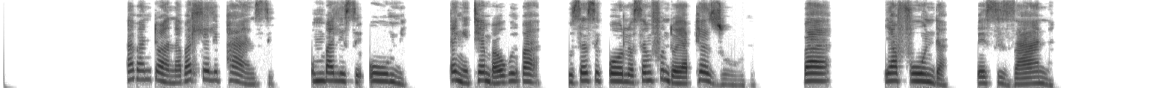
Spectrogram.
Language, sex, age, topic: North Ndebele, male, 50+, education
